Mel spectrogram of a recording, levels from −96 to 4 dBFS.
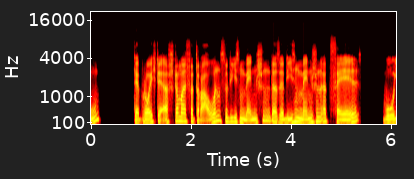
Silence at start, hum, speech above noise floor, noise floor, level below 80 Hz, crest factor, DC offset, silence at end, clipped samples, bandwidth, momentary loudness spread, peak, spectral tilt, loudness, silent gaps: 0 s; none; over 69 dB; under -90 dBFS; -58 dBFS; 14 dB; under 0.1%; 0 s; under 0.1%; 7.6 kHz; 5 LU; -8 dBFS; -7.5 dB/octave; -22 LUFS; 0.20-0.83 s, 5.40-5.82 s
